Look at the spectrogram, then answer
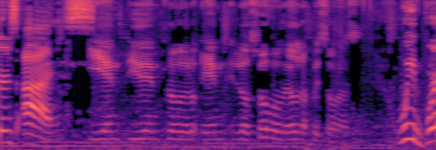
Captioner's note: interpreter speaking in foreign language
